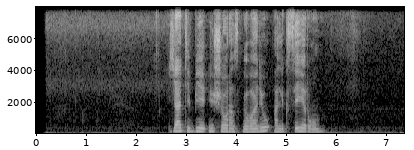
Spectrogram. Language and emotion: Russian, neutral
